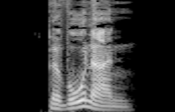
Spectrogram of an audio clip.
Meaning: dative plural of Bewohner
- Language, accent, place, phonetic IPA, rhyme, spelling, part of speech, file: German, Germany, Berlin, [bəˈvoːnɐn], -oːnɐn, Bewohnern, noun, De-Bewohnern.ogg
